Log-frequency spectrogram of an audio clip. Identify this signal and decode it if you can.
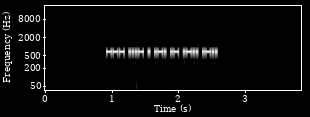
Morse code, heard as a keyed tone, about 48 wpm, 700 Hz. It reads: OVERALL
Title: Seven Letter Words - 50wpm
